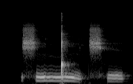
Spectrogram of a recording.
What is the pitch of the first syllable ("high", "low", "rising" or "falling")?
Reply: high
